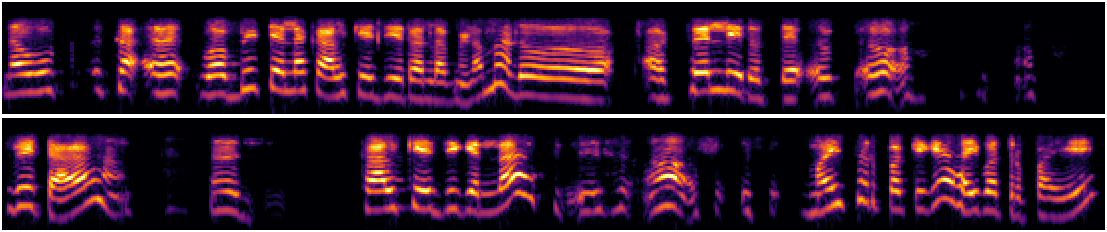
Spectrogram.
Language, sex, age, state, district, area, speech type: Kannada, female, 45-60, Karnataka, Hassan, urban, conversation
